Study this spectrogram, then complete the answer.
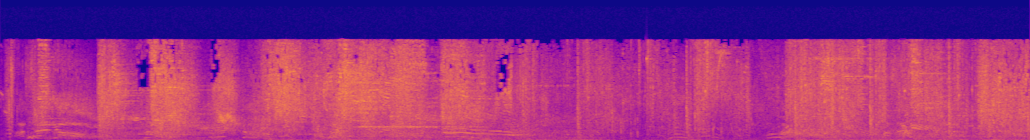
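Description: Magic blasts whoosh and crash in a busy fight.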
